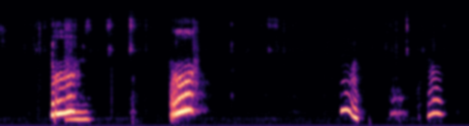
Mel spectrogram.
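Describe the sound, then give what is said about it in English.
A small dog lets out a series of short, high chirping whimpers, several separate yelps with pitch sweeps, with brief quiet gaps between them. “I've missed the little chirps. Little chirps from Yoda Bean?”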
